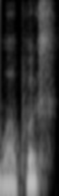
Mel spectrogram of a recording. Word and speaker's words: Waupoose: which was guided by our guest teacher walpouth am i pronouncing your name correctly absolutely okay great yeah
